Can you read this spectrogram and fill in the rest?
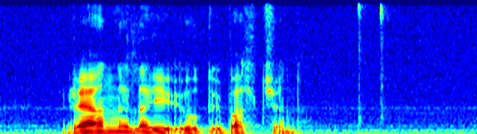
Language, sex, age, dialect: Faroese, male, 36-60, Norðurstreymoy/Eysturoy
